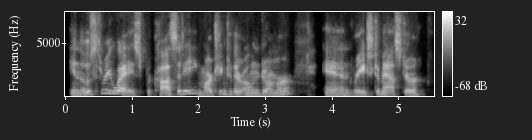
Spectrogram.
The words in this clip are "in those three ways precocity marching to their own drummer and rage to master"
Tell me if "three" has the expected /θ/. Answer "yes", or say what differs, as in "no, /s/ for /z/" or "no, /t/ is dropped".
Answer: yes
